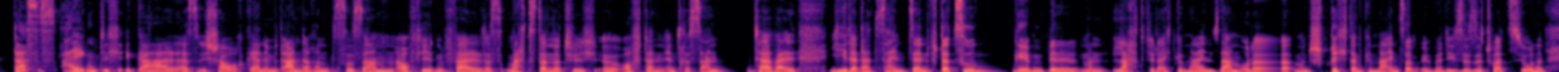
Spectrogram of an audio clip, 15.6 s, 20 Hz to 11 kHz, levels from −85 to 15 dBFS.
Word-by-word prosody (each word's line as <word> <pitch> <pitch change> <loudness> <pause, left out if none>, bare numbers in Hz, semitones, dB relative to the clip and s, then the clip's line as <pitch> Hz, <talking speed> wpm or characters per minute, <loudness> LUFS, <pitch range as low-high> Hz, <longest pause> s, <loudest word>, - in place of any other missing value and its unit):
Das 320 +5 +3
ist - - -6
eigentlich 255 -8 0
egal. 200 +5 +1
Also, 205 0 -3
ich 205 -1 -2
schaue 185 0 +1
auch - - -10
gerne 200 -2 -1
mit 190 0 -3
anderen 260 -2 +2
zusammen 220 -2 -1
auf 205 +1 0
jeden 215 -1 0
Fall. 210 -1 +2
Das 185 -1 -5
macht's 190 0 -2
dann 180 -1 +2
natürlich, 180 +1 -3
äh, 180 0 0
oft 190 +1 -3
dann 175 -1 -1
interessanter, 185 +4 -3 0.5
weil 180 +2 +4 0.3
jeder 195 +1 +4
dann 180 -1 -1
seinen 180 -1 -3
Senf 230 +8 +2
dazugeben 265 -2 +2
will. 245 +1 +4
Man 200 -1 -3
lacht 200 +2 0
vielleicht 195 +1 -4
gemeinsam 215 0 +1
oder 180 -2 0
man 185 +1 -2
spricht 255 +4 +1
dann 190 -1 +1
gemeinsam 210 +5 -1
über 200 0 -4
diese 200 +2 -2
Situationen. 215 +4 -1
205 Hz, 160 wpm, -21 LUFS, 185-235 Hz, 0.5 s, weil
